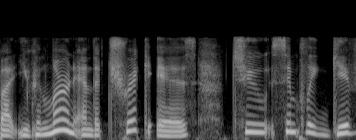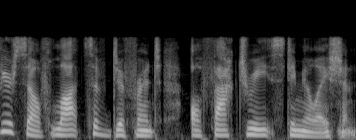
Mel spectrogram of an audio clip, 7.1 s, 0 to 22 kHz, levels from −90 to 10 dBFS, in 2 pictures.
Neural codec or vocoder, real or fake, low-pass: none; real; 7.2 kHz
